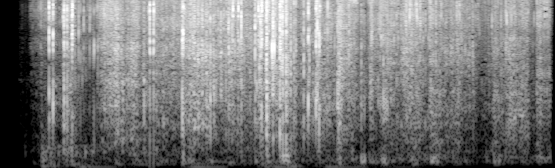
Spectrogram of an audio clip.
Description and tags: A combination of Cracking noises
design, crack, bone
